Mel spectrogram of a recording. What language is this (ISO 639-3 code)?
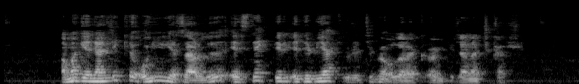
tur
